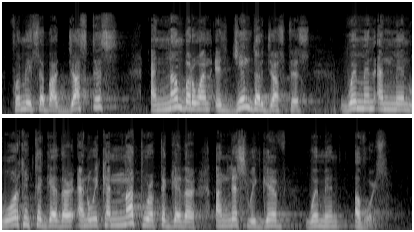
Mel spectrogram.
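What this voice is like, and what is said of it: Heavy foreign accent. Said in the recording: “I do have a heavy accent. ... when I came to America 25 years ago, I first lived in Texas, and that's where I learned my English.”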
